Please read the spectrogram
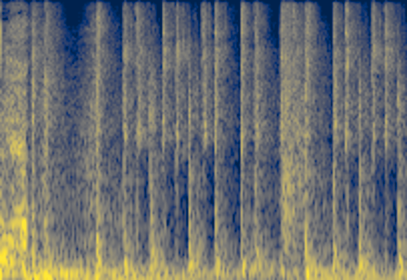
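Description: Light tapping, several taps a second at uneven spacing, over faint background music.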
